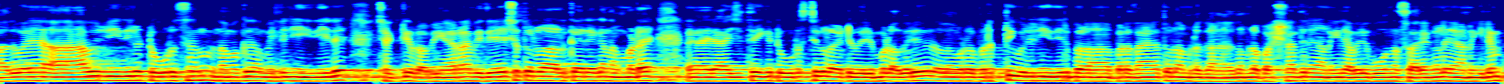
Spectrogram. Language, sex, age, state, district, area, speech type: Malayalam, male, 30-45, Kerala, Pathanamthitta, rural, spontaneous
